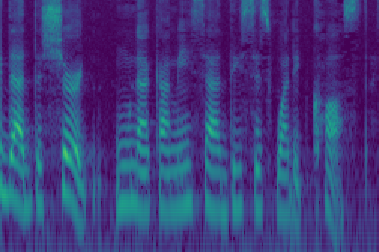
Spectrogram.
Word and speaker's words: camisa: Una camisa. Very good. Fabuloso, mis estudiantes. Muy bien. Una camisa. Camisa. That I is quite long, right?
